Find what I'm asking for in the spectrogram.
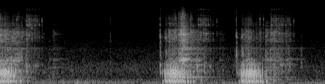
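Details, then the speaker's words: Mantis tiller two-stroke engine during carburetor low/high adjustment: short ragged bursts of firing dying between them, won't hold a steady run; now idles, which it didn't before, but still rough. "Whatever I did there didn't work very well, I know that. Got it idling. Wasn't doing that before."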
